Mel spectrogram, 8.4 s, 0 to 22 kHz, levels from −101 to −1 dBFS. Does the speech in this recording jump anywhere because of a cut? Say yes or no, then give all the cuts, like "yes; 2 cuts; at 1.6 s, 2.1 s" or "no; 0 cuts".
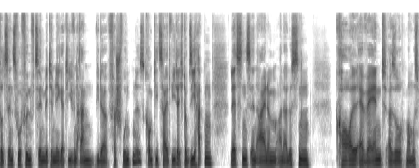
yes; 1 cut; at 1.6 s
